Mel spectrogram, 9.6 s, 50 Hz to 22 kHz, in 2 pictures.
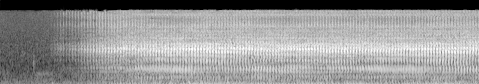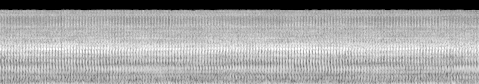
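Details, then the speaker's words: SKF electronic stethoscope on a 60309 deep groove ball bearing at 2,000 rpm under 20,000 N load: a harsh gritty rasp with rapid rhythmic ticking, from a damaged inner ring. "first let us listen to the sound made by a bearing in good undamaged condition here comes a bearing with a damaged inner ring"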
